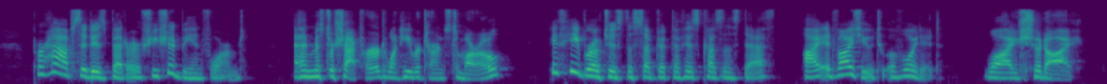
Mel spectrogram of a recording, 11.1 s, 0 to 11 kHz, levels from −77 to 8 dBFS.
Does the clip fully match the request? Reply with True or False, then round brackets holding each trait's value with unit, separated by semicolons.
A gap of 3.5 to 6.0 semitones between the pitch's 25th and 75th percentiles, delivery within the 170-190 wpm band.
True (3.9 semitones; 185 wpm)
